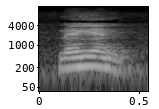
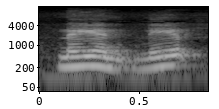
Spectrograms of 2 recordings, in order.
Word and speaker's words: नयन: ये सही संधि विच्छेद है, ने प्लस अन, नयन। इसमें क्या बन रहा है? ए प्लस ऐ, तो सही उच्चारण क्या होगा? नयन। ने प्लस अन का सही उच्चारण क्या होगा? नयन। ये आपकी पूरी 5 जो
